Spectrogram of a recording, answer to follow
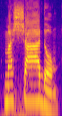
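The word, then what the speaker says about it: masyadong: Elijah said, "How do you pronounce mashadong?" Mashadong means a lot. So the s y a is a sha sound.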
